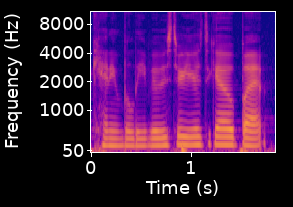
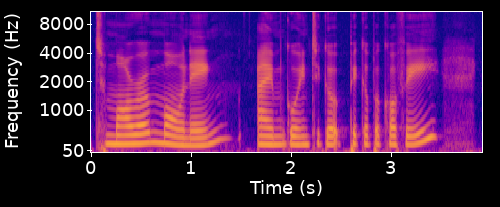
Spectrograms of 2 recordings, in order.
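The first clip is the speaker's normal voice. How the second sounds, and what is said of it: Put-on British accent. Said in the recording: “I was able to imitate the British accent ... I was getting really good at it and could honestly trick people ... it's probably really bad ... let me try and say something in a British accent.”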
